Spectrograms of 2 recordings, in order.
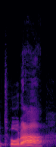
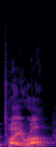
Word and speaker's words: Torah: this life is done the Torah the toyra depending on how you pronounce it it talks about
